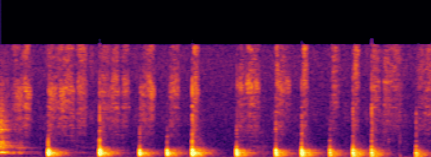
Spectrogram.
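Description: A stylus tapping on a tablet screen as words are handwritten, one tap each time the pen touches down for a stroke. The taps come in an irregular run, a few each second.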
